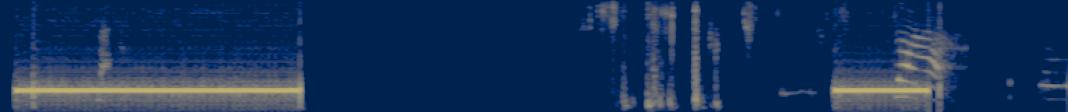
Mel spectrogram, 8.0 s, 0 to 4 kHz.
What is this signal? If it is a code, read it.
Ringback tone (North America), 440 + 480 Hz.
